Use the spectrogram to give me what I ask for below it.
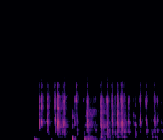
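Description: Rapid typing on a computer keyboard starts after a brief silence and continues as many quick, crisp keystrokes in uneven bursts, fairly faint.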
